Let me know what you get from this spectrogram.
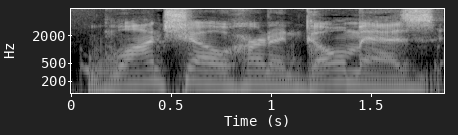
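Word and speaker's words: Juancho Hernangómez: But he discovers this kid, Juancho Hernan Gomez is the guy who plays him.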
